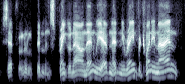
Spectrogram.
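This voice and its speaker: An actor playing a folksy, evasive small-town newspaper editor in a 1940s-style radio drama. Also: male voice, mid-range voice, very animated, fast, sharp tone. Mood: confiding. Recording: noisy old-time radio recording.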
